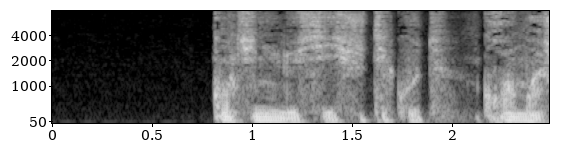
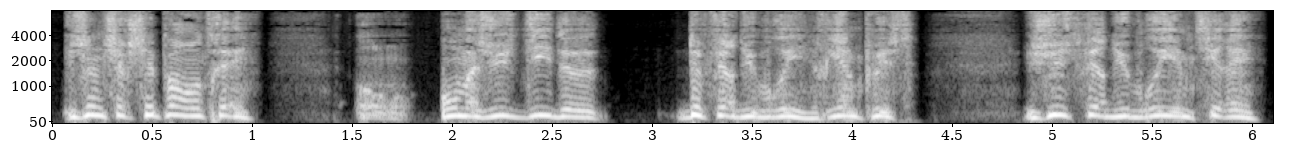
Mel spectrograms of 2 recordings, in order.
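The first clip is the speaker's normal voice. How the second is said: put-on very high, loud, stammering boy; scared teenager's high-pitched pleading; panicked excuse; 7 dB louder than usual. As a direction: protest frantically with a gun on you. Terrified boy justifies himself at gunpoint.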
